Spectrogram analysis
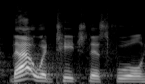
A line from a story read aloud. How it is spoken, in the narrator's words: said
